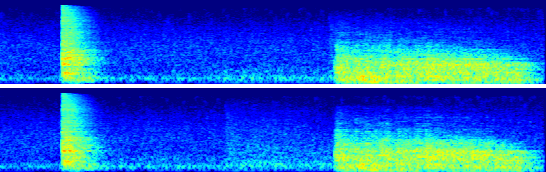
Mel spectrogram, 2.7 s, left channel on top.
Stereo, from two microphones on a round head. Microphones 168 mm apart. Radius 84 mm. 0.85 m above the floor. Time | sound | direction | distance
0.3 | a pop | 10° left (ahead or behind) | 0.7 m
1.7 | an explosion | 30° right (ahead or behind) | 0.8 m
